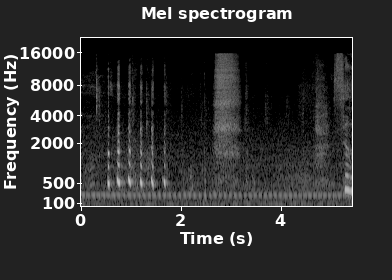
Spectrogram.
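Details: Puppies from Autumn's litter, eight days old, one described as hungry; six quick squeaky yelps in just over a second, then rustling, a low steady hum, and a final rising whine.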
